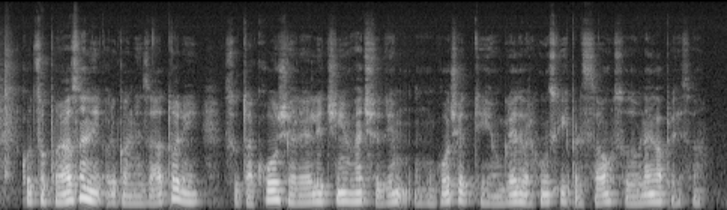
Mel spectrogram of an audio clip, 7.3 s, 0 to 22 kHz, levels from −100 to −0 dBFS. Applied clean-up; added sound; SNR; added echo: none; none; none; none.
